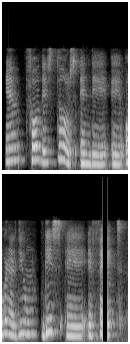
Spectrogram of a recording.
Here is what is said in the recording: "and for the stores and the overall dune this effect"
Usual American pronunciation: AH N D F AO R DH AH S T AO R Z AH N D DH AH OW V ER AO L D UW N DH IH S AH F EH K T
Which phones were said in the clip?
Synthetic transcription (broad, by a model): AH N F AO R DH AH S T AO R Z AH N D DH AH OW B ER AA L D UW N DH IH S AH F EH K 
